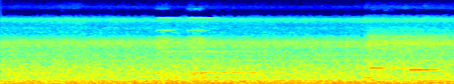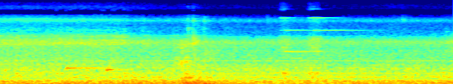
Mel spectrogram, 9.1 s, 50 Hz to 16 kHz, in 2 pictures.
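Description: Hankyu 1300-series electric commuter train standing at a station and starting to pull away: a steady low rumble with a few faint short tones. A single knock comes about six and a half seconds in.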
